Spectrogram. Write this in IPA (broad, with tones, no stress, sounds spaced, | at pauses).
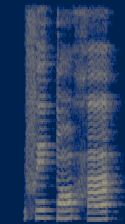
f e˦ k͡p ɔ̃˦ h ã˦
